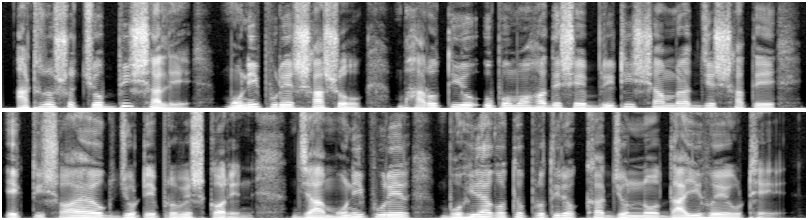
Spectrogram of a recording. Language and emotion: Bengali, neutral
